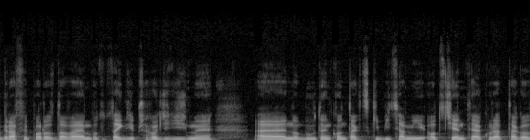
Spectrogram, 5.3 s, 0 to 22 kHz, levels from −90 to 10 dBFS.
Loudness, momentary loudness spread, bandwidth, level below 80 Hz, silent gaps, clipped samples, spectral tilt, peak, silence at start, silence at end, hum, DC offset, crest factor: -29 LUFS; 6 LU; 18.5 kHz; -64 dBFS; none; under 0.1%; -5.5 dB/octave; -8 dBFS; 0 s; 0 s; none; under 0.1%; 20 dB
